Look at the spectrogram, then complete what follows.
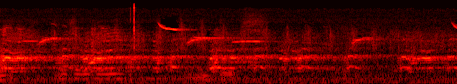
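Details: Canada geese taking off from a pond in the woods of Northern Virginia in the morning, possibly after a disturbance, keep up a steady chorus of nasal, overlapping honks, with brief thin whistled notes from another bird breaking in.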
